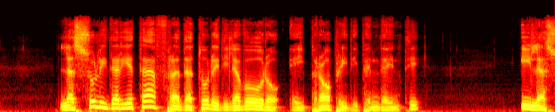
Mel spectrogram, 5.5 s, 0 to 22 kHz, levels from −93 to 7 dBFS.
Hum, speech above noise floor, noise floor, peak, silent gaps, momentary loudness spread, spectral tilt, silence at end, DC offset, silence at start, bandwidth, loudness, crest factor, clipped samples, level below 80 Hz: none; 42 dB; -56 dBFS; -4 dBFS; none; 8 LU; -5.5 dB/octave; 0 s; under 0.1%; 0.6 s; 12 kHz; -16 LUFS; 12 dB; under 0.1%; -28 dBFS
